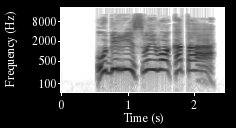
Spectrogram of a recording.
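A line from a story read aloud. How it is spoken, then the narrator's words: Yelled. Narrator (Russian): заорал Рон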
